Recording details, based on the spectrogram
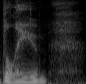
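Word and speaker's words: Blame!: I hate that it's actually pronounced blam because blame sounds mere like blame.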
